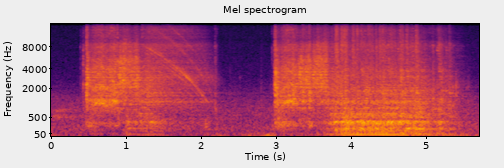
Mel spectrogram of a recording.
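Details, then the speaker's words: Chevy C10 truck V8, cold start on a freezing day right after fixing shorted close-together connections: two cranks each catching quickly, then steady idle without misfires or stumbling; running much better, tachometer still faulty. "It's acting a whole lot better."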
